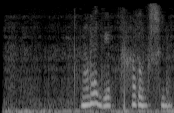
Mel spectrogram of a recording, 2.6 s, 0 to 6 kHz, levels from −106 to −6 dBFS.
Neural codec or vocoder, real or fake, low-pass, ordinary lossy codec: codec, 24 kHz, 1.5 kbps, HILCodec; fake; 5.4 kHz; MP3, 24 kbps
